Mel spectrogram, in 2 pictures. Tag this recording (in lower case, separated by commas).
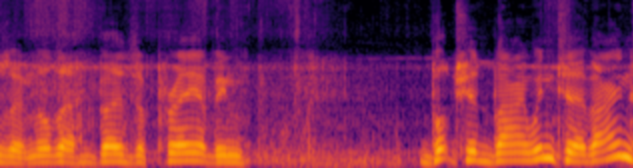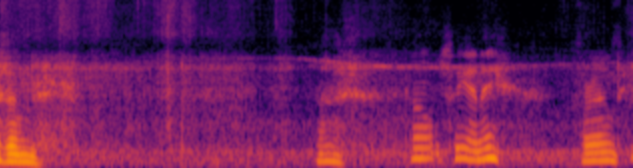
wind, wind noise (microphone)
